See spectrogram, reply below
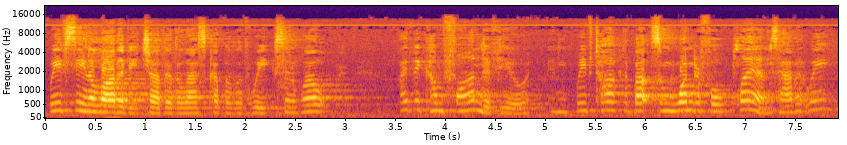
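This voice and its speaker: A woman's voice: a little high, animated, normal speed, darkish tone, a little hiss or hum, close to an everyday voice. A woman acting a practical, skeptical sweetheart in an old-time radio play. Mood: disappointed. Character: practical, skeptical woman, fond but exasperated. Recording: echoey hall, stage radio play.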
